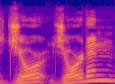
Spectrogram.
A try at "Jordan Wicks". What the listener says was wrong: It's not Jordan. It's a Yor. But it looks like Jordan.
